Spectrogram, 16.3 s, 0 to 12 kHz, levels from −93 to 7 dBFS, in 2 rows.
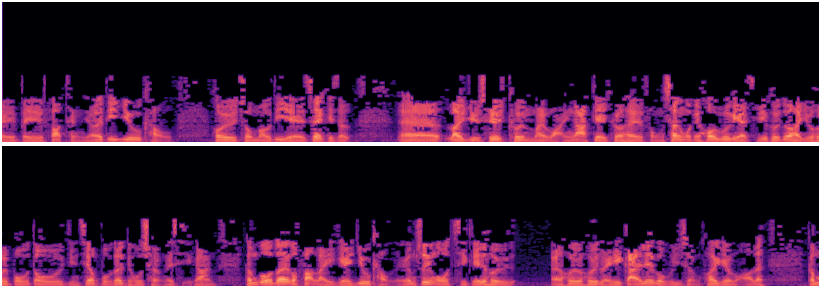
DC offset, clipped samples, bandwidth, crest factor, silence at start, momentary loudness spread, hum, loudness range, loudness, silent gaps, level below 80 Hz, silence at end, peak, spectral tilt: under 0.1%; under 0.1%; 6 kHz; 22 dB; 0 s; 9 LU; none; 3 LU; -21 LUFS; none; -58 dBFS; 0 s; 0 dBFS; -6.5 dB/octave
